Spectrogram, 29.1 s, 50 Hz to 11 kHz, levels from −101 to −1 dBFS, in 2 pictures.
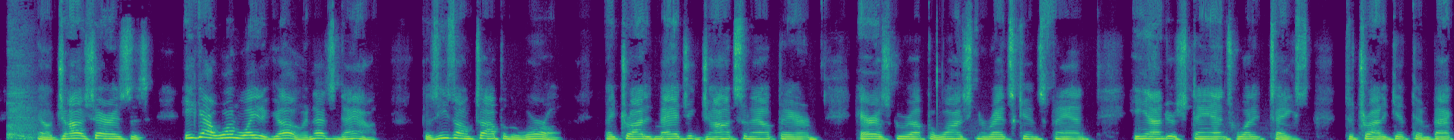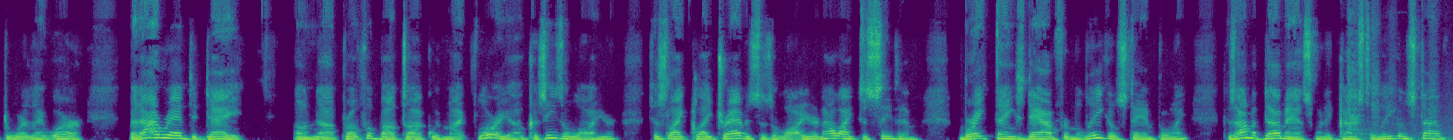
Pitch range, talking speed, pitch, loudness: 150-175 Hz, 195 wpm, 160 Hz, -22 LUFS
